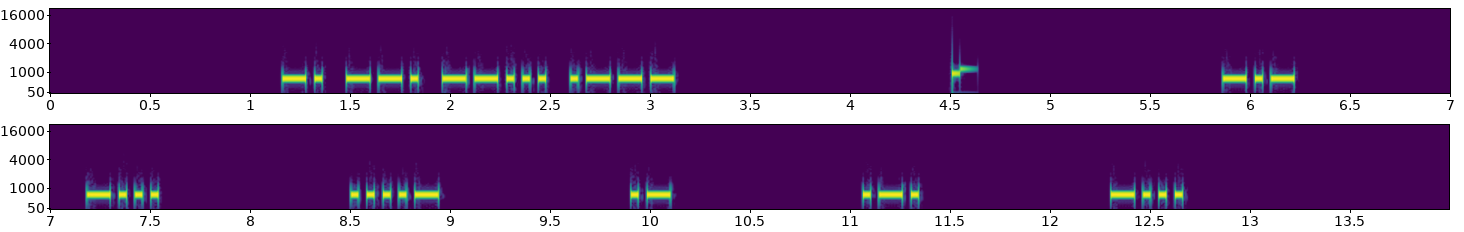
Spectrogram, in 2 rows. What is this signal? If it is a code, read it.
Morse code, heard as a keyed tone, about 30 wpm, spaced as for 11 wpm, 700 Hz. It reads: NG7J KB4ARB
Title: USA Call Signs - 8x Character Spacing - 30wpm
